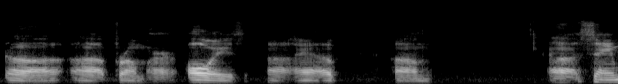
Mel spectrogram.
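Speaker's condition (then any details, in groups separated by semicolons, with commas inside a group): ALS; leg onset, later arm weakness; speech issues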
